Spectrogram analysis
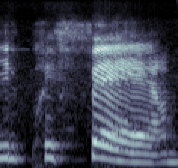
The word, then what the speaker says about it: préfère: You said il préfère. That is another trap where very often when students see ENT, they want to say en. No, ENT in the present tense is silent.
